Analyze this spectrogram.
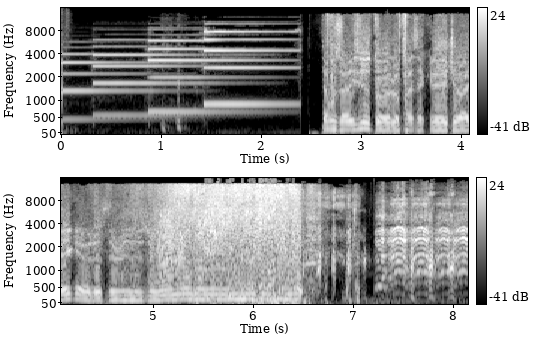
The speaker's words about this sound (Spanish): bueno, para que ustedes tenemos el audio de cuando llegó un avión a Puerto Rico, vamos a escucharlo.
